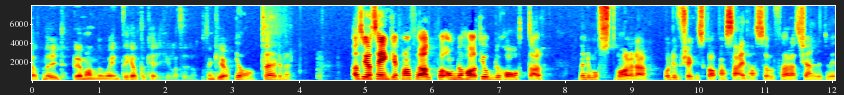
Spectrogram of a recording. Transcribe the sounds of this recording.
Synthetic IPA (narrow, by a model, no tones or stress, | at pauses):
eːlt̪nœ̰jd̪d̪̥ɛæɾmanuɛɾɪnt̪əheːlt̪ʊkʰɛ̰jhḛːlat̪ʰḭːd̪ənt̪ʰɛŋkəɾjɑ̰ːjɑːsɔæɖɛvɛl | ʔals̬ɔjɑːɡ̚t̪ʰɛŋkəɾfɾamfœɾalt̪̚pʰɔʔɔmd̪ɵɦaɾɛt̪jɔbːd̪ɵɦɑːt̪a̰ɾ | mɛnd̪ɵmɔst̪əvɑːɾa̰d̪æ̰ːɾ | ɔd̪ɵfœʂøːkəʂkɑːpaɛnsajd̪ɦasə̰lfœɾat̪ɕɛnːaliːt̪əmeː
